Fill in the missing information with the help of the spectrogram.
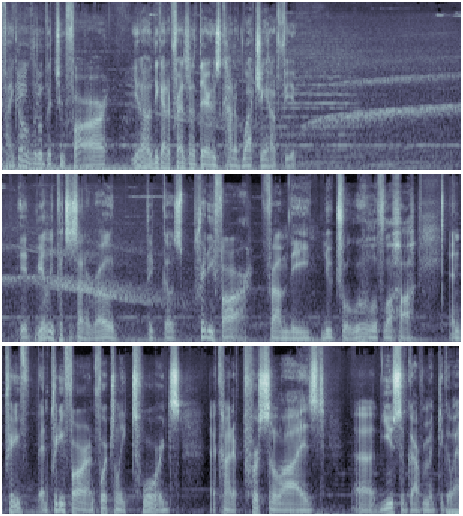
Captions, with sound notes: If I go a little bit too far..." You know, they got a president there who's kind of watching out for you. (siren wailing) It really puts us on a road that goes pretty far from the neutral rule of law and pretty, and pretty far, unfortunately, towards a kind of personalized use of government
